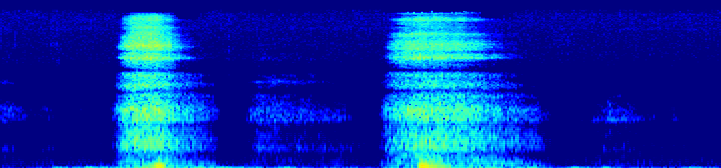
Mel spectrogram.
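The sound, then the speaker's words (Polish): Two long, breathy exhalations a few seconds apart, with softer breaths in between; no talking, just someone lightly panting. “lekko dyszy.”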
